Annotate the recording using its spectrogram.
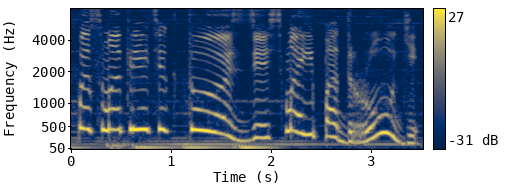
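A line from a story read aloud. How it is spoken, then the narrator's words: Snide, smirking. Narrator (Russian): ехидно усмехаясь, сказала Стелла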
